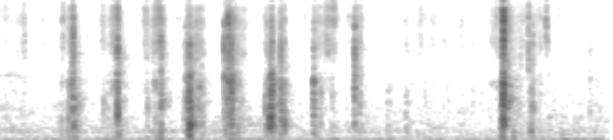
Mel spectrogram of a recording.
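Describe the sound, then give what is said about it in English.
Tarot cards being shuffled by hand: many soft, papery riffles and taps come at an uneven rhythm, quiet throughout with one slightly sharper snap near the end. “I cannot guarantee that you will hear me shuffling the whole duration of this reading”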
